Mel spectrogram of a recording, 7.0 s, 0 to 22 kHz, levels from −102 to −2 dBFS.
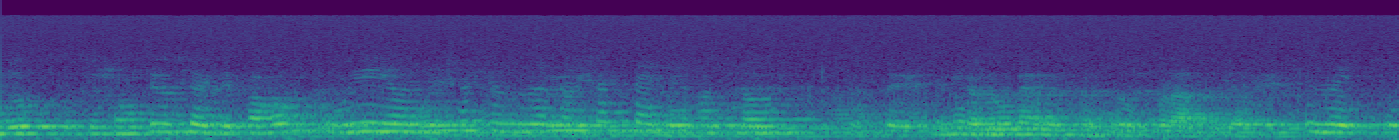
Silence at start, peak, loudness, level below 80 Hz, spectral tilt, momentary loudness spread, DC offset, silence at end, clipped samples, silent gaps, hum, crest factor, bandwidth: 0 s; -18 dBFS; -33 LUFS; -56 dBFS; -9 dB/octave; 5 LU; under 0.1%; 0 s; under 0.1%; none; none; 14 dB; 14 kHz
